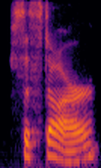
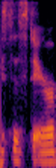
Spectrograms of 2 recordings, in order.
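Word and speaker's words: Sisstar: I'm a star, not a stair. I hate when people say sis-stair, but it does kind of look like it's pronounced like that. Okay. It is sis-star.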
